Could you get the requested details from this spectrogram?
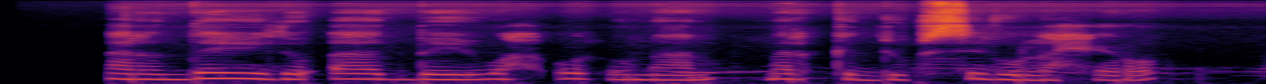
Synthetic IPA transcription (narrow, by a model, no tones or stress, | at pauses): ʔɐrd̪ɛjðʊʔaːd̪̚bɛjwɑħʊʕʊnaːnmɐrkʰɐd̪ʊɡsɪɣʊlɐħɪɾɔ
